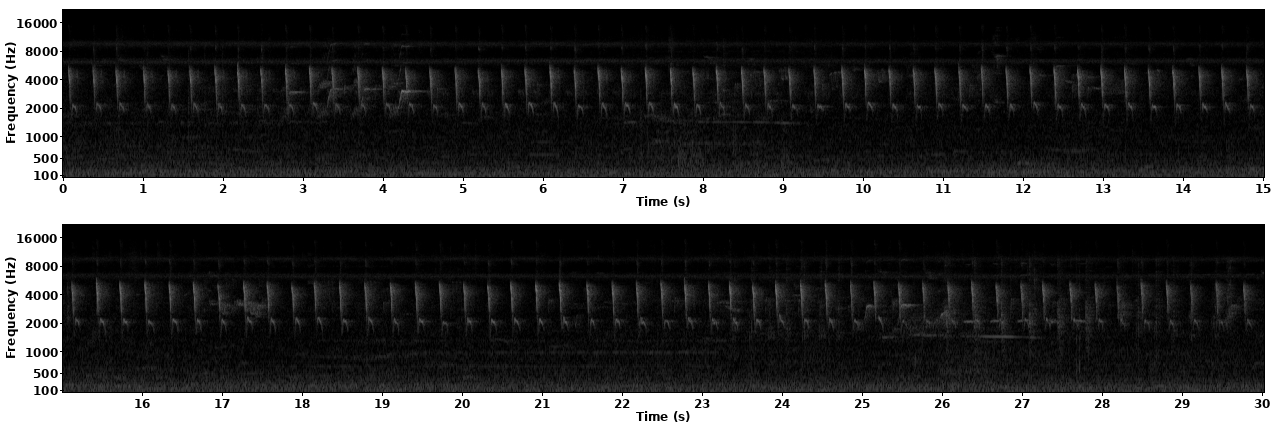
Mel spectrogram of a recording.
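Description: Bar-winged prinia (ciblek) calling: a sharp high chip repeated evenly about three times a second without a break. A steady high insect drone runs underneath.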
